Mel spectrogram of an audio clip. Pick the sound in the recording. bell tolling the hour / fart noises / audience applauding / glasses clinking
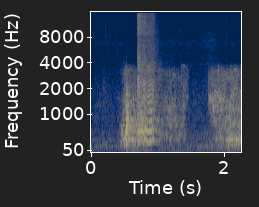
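fart noises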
